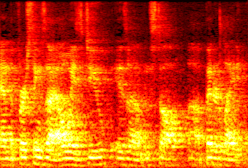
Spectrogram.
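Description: Monotone, flat intonation rings out with strong room echo. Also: man. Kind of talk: casual vlog chat. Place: garage. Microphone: camera far.

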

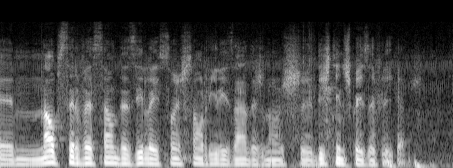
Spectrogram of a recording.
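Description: In an unremarkable speaking voice, a man keeps to a moderate pace. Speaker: radio host. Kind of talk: interview.

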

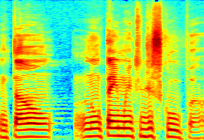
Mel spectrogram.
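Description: Over a quiet background, a man's fairly high voice carries a dark, mellow tone and fairly even intonation. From Brazil, Londrina, Paraná; Paraná, Brazil. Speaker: exchange student. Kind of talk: testimonial. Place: office.

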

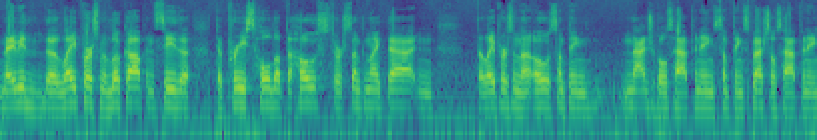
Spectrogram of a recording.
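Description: A man talks at a very fast pace in a fairly high pitch. His intonation is monotone and flat, and the sound is dry and close with no echo. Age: 30s. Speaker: church teacher. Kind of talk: lecture. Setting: church hall with audience.

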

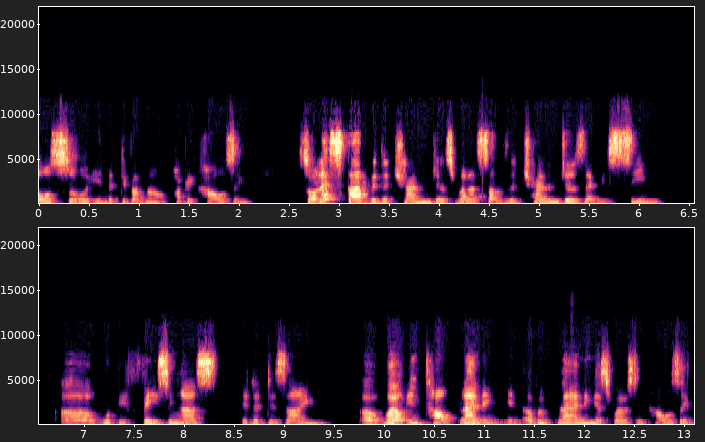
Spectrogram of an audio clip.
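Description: A woman talks fairly quickly over a quiet background. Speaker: speaker. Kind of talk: lecture. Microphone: video call.

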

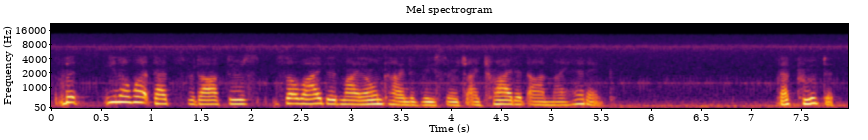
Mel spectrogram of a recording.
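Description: A woman speaks at a medium pitch and a fairly slow pace. Her tone is dark and mellow, with ordinary pitch variation.

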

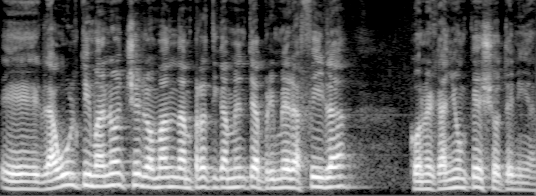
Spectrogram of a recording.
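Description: Pitch shifts in an ordinary way as the talking proceeds at a moderate pace. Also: man, fairly high pitch for a man, quiet background. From Argentina, Luján, Buenos Aires province; Buenos Aires province, Argentina. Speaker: war veteran. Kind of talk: testimony. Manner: hesitant, many fillers. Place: studio. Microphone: lapel.

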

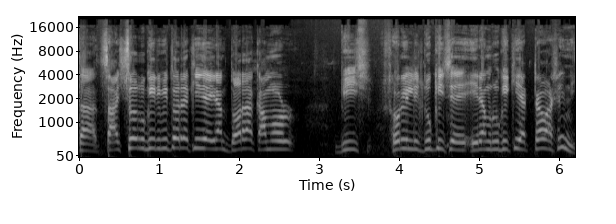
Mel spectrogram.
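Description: Raising and projecting his voice, a man speaks at an extremely high pitch with monotone, flat intonation. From Bangladesh, Khulna area (Dighalia). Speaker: traditional snake healer and fisherman. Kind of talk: interview. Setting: outdoors. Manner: halting.

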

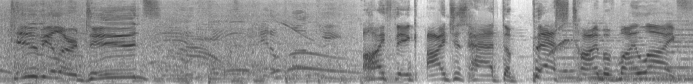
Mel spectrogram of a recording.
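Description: In a cartoonish character voice, a man speaks slowly in a high pitch with a bright, sharp tone, vocal fry and ordinary pitch variation, while faint music plays in the background.

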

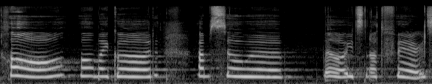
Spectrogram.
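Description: A put-on character voice, whiny and soft-spoken, at an extremely high pitch and a very slow pace. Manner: whining.

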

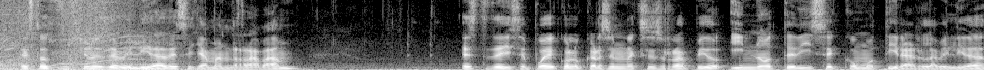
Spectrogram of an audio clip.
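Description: A man with a Mexican accent at a very fast pace, his intonation fairly even. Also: medium pitch for a man. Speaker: gaming YouTuber. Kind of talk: tutorial. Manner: casual, conversational.

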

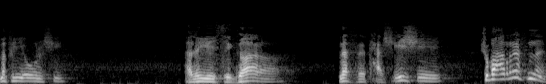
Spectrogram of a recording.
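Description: A man's fairly high, somewhat breathy voice with lively intonation, a fairly slow pace and long, frequent pauses, against a quiet background. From Lebanon. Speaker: playwright and theatre director; talk show guest. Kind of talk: TV talk show interview. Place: studio. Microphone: lapel.

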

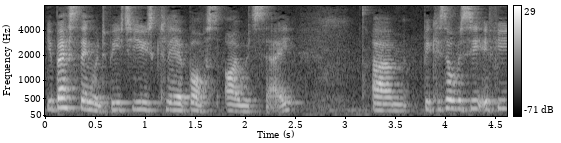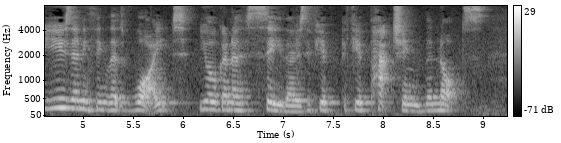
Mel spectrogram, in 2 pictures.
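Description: In a British accent, a woman at medium pitch talks at a moderate pace with fairly even intonation. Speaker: furniture painter. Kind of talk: live tutorial. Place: home room. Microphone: phone near.

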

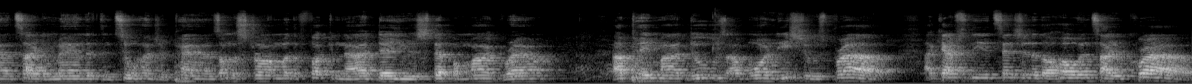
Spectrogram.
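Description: There is audible room echo as a man speaks at a moderate pace. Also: fairly high pitch for a man. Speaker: spoken word poet. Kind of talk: spoken word poetry performance. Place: stage.

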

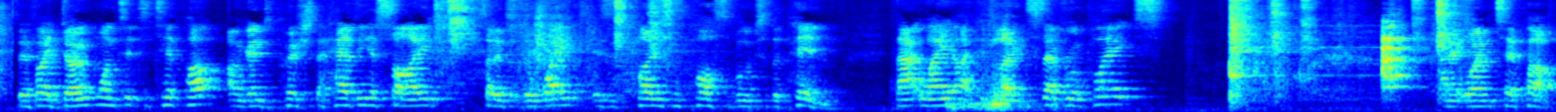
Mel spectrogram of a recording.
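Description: A man speaks at a moderate pace. There is audible room echo and loud background noise. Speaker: fitness instructor. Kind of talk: tutorial. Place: gym. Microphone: camera far.

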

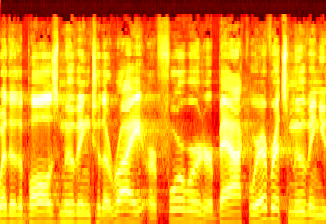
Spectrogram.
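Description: The speaker is a man with a warm tone. He talks at a fairly quick pace. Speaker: deacon preaching. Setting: church during Mass. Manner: warm, conversational, teaching. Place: church. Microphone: podium.

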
